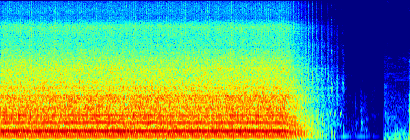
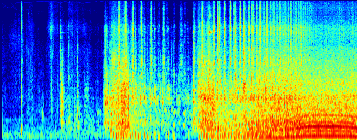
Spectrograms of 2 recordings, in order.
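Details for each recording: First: Nearly new Toro mower with electric start, found discarded, on ethanol-free fuel with Sea Foam and a newly installed air filter. It runs smooth and even with a steady low hum for about six seconds, then is shut off. Normal running. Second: Toro mower with Briggs & Stratton engine, pull-started with starting spray: a few pulls, then it catches and revs to a steady run; starts only on starting fluid, owner suspects a carburetor blockage needing cleaning.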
